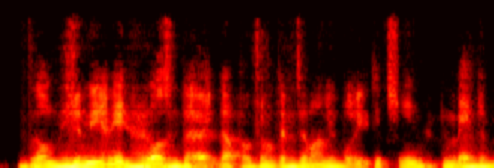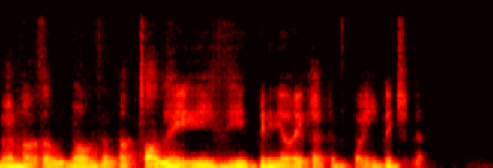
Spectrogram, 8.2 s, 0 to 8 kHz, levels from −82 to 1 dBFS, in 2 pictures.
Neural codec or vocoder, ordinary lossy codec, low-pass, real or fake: codec, 16 kHz, 0.5 kbps, FreqCodec, larger model; AAC, 48 kbps; 7.2 kHz; fake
